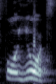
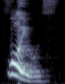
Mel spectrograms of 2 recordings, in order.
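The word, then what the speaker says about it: Foyot: is not pronounced as for yours this is a french word and usually in french the last letter is not pronounced so that is why it is called as foyos now this was a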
